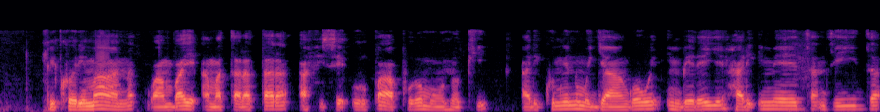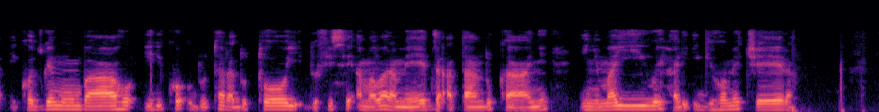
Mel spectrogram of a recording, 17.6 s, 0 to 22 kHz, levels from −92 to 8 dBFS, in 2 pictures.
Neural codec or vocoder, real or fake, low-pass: none; real; 7.2 kHz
